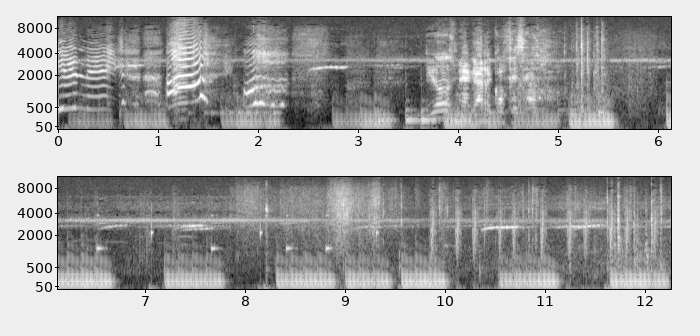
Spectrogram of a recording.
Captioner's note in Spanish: Gritos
